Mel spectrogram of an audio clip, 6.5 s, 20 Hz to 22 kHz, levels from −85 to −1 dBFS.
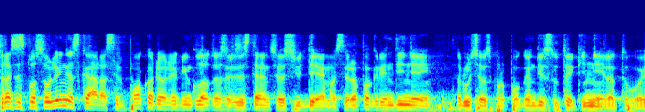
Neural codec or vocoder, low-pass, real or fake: codec, 16 kHz in and 24 kHz out, 2.2 kbps, FireRedTTS-2 codec; 7.2 kHz; fake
